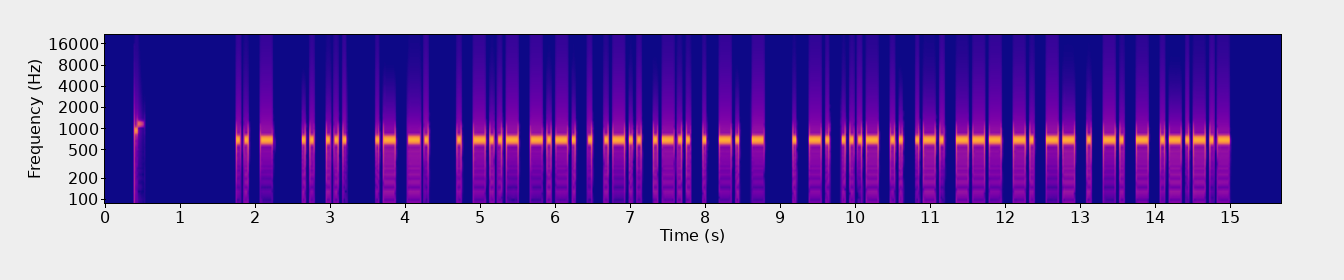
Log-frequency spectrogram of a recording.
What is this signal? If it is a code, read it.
Morse code, heard as a keyed tone, about 22 wpm, 700 Hz. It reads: IT IS AN EXCELLENT ENVIRONMENT.
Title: Sentences from Top 1000 Words - Review Part 5 - 22wpm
